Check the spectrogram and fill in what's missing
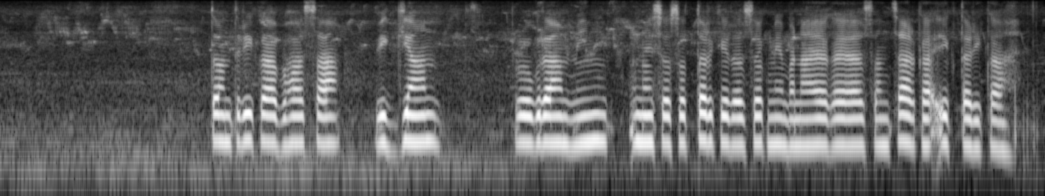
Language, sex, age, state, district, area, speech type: Hindi, female, 18-30, Bihar, Madhepura, rural, read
